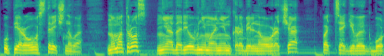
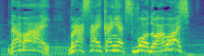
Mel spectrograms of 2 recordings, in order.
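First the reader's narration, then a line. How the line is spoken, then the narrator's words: Hoarse shout. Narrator (Russian): хрипло выкрикнули из толпы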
